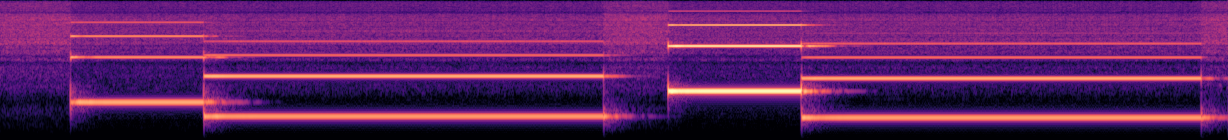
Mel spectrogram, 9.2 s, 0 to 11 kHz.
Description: Two-tone page, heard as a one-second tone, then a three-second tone, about 900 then 570 Hz, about 1180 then 540 Hz, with room echo.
